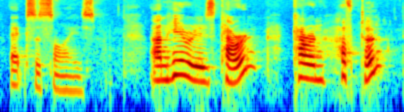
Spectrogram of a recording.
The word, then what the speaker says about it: Houghton: And here is Karen Houghton. That may not be the way to pronounce it. Okay, I accept all ways. What's the right way, Karen? Houghton. Houghton.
